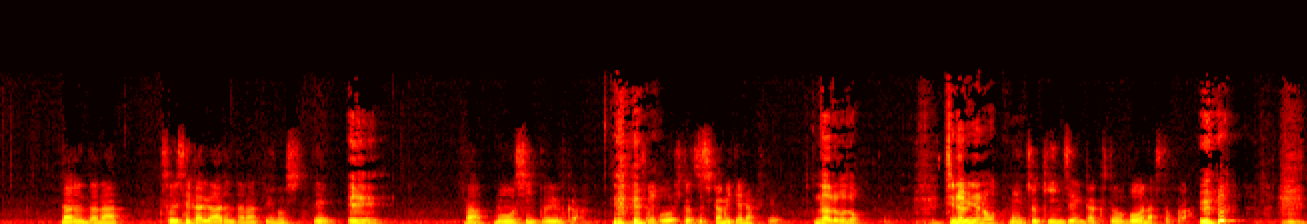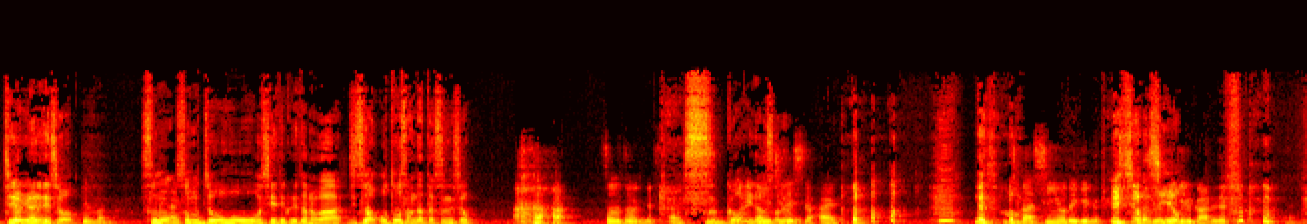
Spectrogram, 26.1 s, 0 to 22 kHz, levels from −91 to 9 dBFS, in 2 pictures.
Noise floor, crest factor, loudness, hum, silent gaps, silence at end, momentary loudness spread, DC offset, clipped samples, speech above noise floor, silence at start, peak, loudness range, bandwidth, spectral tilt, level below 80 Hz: -54 dBFS; 20 dB; -21 LUFS; none; none; 0 s; 12 LU; under 0.1%; under 0.1%; 34 dB; 0.6 s; 0 dBFS; 5 LU; 15 kHz; -4.5 dB/octave; -58 dBFS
